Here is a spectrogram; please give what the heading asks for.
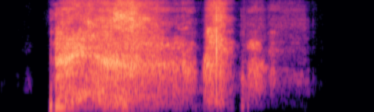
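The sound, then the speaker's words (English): A person groans: one long, breathy vocal groan, followed by two shorter, fading exhalations, quiet and alone. “I'm groaning.”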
